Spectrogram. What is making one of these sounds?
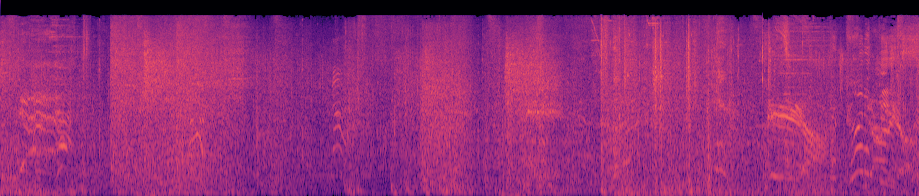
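Heavy blows clang and thud in quick succession.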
